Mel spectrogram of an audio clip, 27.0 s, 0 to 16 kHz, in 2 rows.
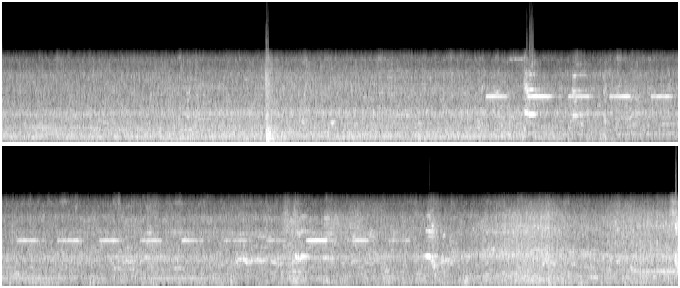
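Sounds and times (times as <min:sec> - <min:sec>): diesel engine running: 0:00.0 - 0:27.0
reversing alarm beeping: 0:09.7 - 0:18.2, 0:18.8 - 0:21.8.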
